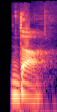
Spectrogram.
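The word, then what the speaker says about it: the: अगर वोवेल है तो हम इसके पहले तो हम दी इसको प्रोनाउंस करेंगे, दिस इज दी एग।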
